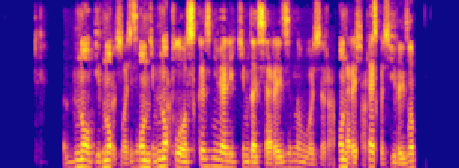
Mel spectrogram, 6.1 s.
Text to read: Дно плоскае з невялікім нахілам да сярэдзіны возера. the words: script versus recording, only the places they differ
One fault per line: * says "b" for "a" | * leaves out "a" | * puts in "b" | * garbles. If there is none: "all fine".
* garbles
* leaves out "нахілам"
* garbles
